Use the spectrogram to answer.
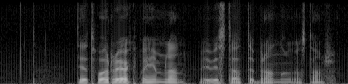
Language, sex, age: Swedish, male, 20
